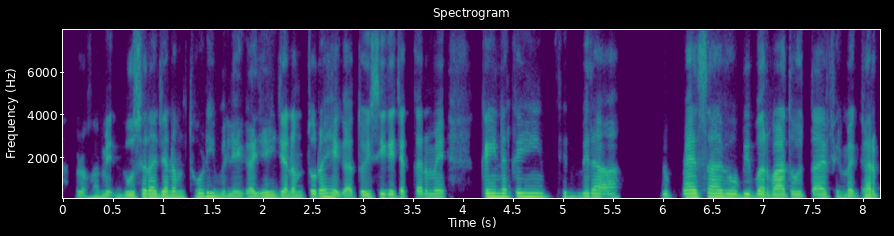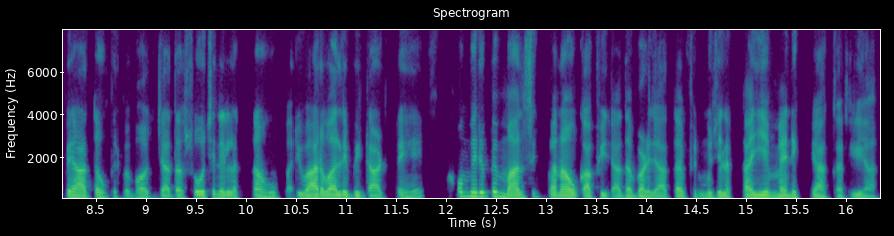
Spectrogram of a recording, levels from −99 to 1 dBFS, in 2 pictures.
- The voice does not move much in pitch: No, average, 3.6 semitones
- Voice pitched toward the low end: Yes, low, 130 Hz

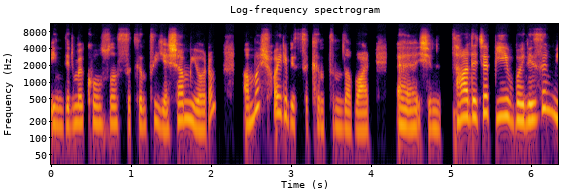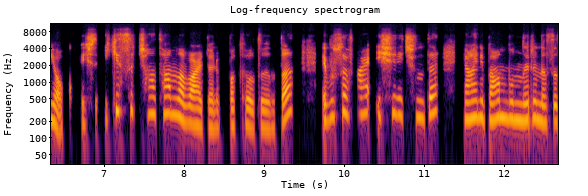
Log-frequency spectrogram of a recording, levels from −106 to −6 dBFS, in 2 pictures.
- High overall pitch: Yes, high, 205 Hz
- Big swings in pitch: Yes, wide, 6.4 semitones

